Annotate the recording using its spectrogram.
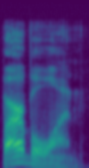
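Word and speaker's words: Barbajuan: You must try Barbwan. Barbuan. Okay, spell that out for us. B A R B A J U A N. Barbawan.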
